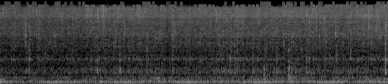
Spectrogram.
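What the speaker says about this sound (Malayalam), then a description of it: "സവാള ഇട്ട് അതിൻ്റെ കൂടെ തന്നെ ഞാൻ വെളുത്തുള്ളി ഇടുന്നുണ്ട്" Onion, garlic and ginger sautéing in oil in a pan for fish curry, a loud, dense and continuous sizzle with faint stirring scrapes throughout, no voices.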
